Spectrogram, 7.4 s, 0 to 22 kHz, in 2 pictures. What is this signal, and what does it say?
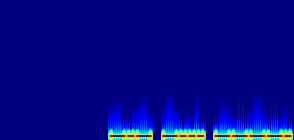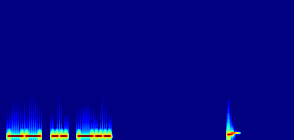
Morse code, heard as a keyed tone, about 22 wpm, 700 Hz. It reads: KB9MID
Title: USA Call Signs Repeated 2x 22wpm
